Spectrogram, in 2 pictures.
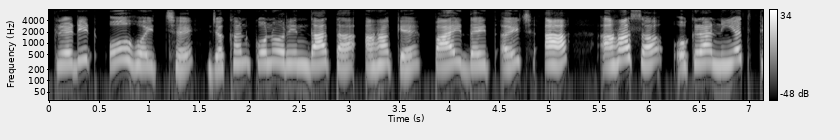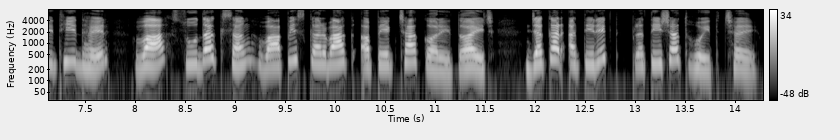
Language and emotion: Maithili, neutral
